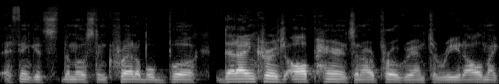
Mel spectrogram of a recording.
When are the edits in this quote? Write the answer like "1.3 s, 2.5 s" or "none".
2.1 s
